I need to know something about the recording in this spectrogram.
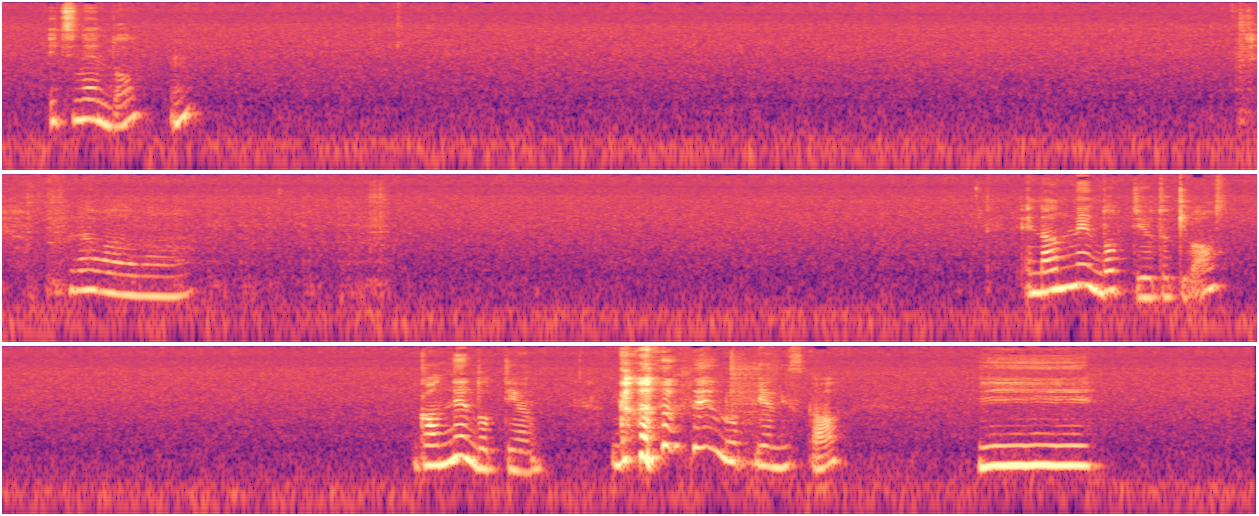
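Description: A young woman speaks calmly in short bursts, close to a microphone.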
